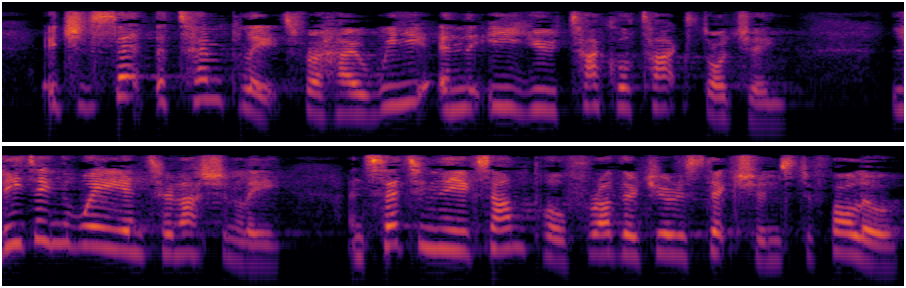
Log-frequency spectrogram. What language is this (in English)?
English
